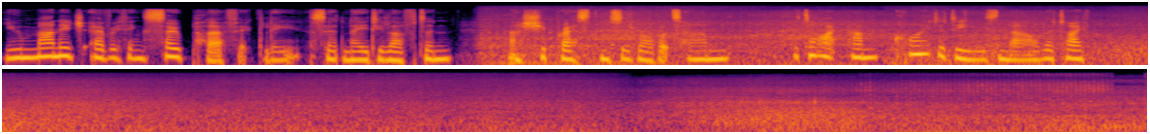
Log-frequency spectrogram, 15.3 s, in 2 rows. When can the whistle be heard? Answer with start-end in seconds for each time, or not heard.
not heard.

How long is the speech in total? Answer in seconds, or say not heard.
7 s.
